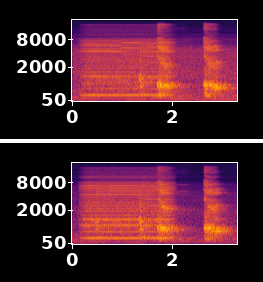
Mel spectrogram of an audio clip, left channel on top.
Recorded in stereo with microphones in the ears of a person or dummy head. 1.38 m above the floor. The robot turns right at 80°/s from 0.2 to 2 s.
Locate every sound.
1.7 s a cough: 75° left (ahead or behind), 1.6 m; by 3.0 s 50° left (ahead or behind), 1.6 m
